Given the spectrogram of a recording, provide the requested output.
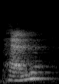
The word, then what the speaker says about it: penne: And then they are the ones who taught me how to pronounce penne properly, because there's two N's, penne.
